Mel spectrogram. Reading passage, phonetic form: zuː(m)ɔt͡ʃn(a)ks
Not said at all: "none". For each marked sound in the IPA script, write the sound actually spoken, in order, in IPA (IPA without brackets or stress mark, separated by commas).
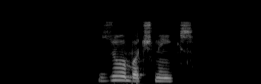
b, i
